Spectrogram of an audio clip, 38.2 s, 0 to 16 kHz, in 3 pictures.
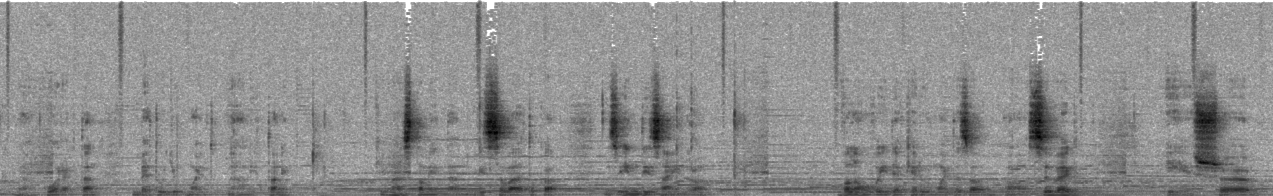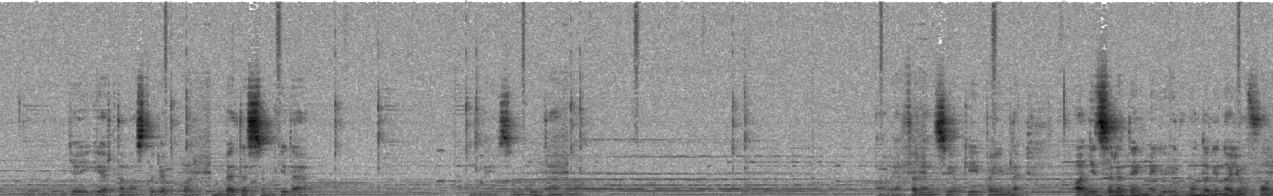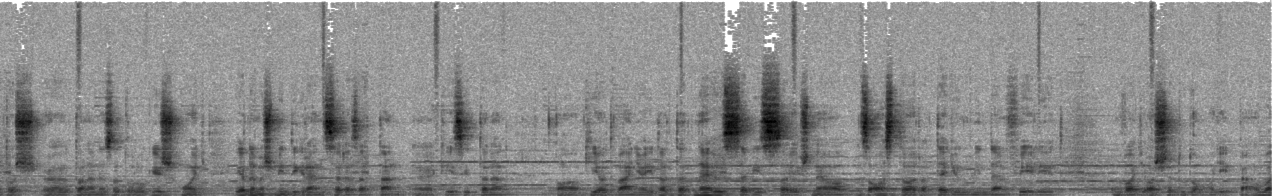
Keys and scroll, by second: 4.9 Escape, 7.4 w.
